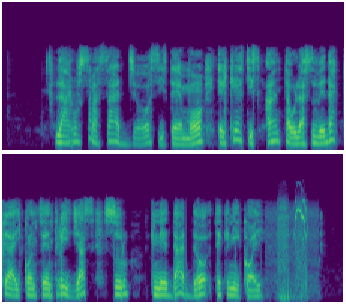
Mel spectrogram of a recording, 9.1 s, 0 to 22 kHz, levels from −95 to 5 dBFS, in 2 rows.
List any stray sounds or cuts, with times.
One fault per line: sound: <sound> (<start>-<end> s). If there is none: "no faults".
sound: squeak (8.2-8.6 s)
